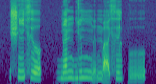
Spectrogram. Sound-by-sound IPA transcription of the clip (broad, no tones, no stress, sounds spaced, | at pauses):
ʃ ĩ xʲ o | ɡ͡b ɛ̃ ŋ ɡ ĩ m ŋ͡m ḛ m a̰ xʲ u lʲ p ṵ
